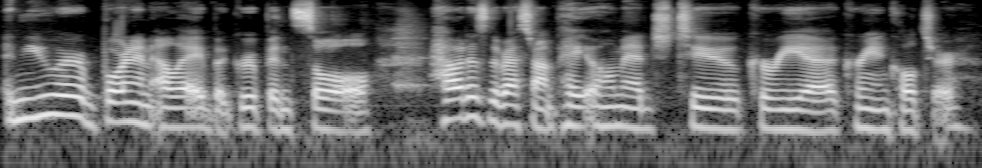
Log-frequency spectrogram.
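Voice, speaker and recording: A woman's voice: sits low, normal speed, a little mellow. A woman hosting an interview tour, asking polished, upbeat questions. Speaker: host.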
